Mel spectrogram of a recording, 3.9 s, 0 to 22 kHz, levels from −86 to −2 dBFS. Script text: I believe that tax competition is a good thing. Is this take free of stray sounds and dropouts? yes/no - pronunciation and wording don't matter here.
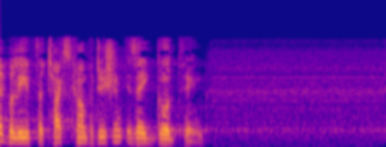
yes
